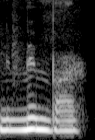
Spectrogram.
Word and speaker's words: minbar: Two special features were located inside the hall: a niche, mihrab, in the wall indicating a direction of Mecca, and a pulpit, minbar, pronounced mimbar, from where the sermons were delivered during noon prayers on Friday.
